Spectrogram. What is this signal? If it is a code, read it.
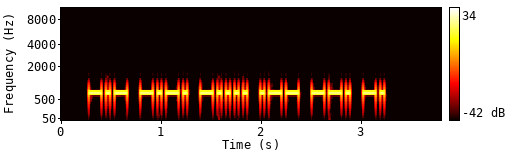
Morse code, heard as a keyed tone, about 27 wpm, 700 Hz. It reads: KC6WGN
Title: USA Call Signs - 6 Characters - Repeated 2x - 28wpm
